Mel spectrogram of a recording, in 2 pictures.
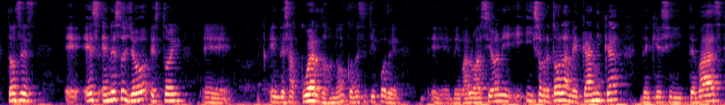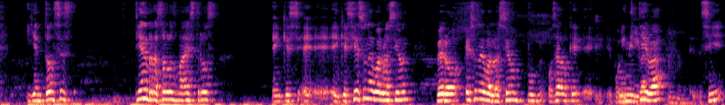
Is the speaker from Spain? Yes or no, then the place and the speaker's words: no; Mexico; soy parte de la sociedad, soy estudiante también y soy ciudadano mexicano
